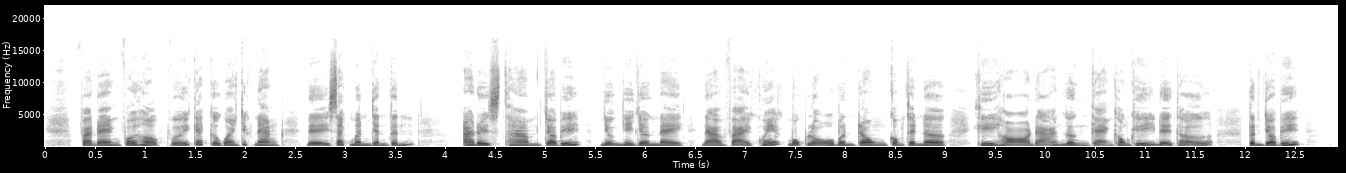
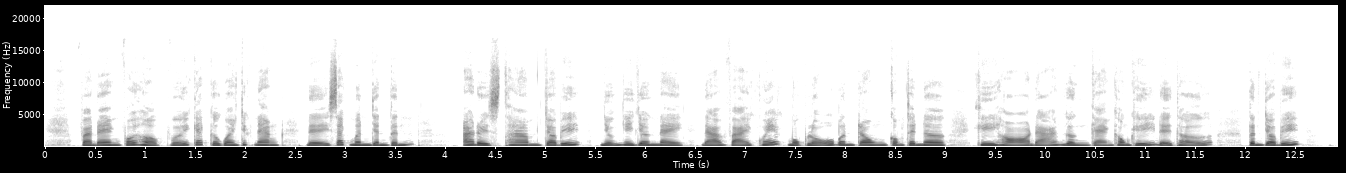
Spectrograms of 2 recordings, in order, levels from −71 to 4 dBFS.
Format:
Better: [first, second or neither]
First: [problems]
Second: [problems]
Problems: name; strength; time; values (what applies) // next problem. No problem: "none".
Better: second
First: thin; somewhat; fading below 300 Hz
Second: none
